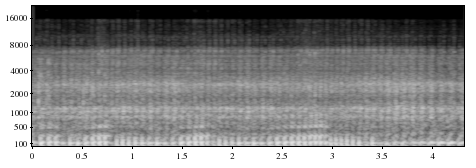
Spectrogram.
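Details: Royal Enfield Classic 350 after repair: steady even single-cylinder idle, no extra rattle; earlier noise was the self-starter bearing hitting its housing after its spring broke, bearing removed rather than replaced, now running normally.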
